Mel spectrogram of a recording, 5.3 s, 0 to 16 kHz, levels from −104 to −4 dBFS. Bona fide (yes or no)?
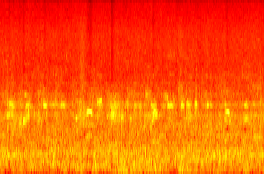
no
